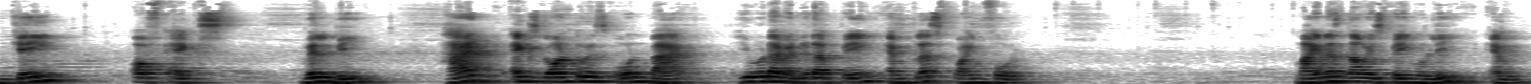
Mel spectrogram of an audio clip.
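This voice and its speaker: The audio is poor and roomy as a slightly high-voiced man gives a live online finance revision lecture. Originally from Kerala, he has an Indian English accent and Sindhi as his first language, and he walks through the working step by step while naming viewers and answering them.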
